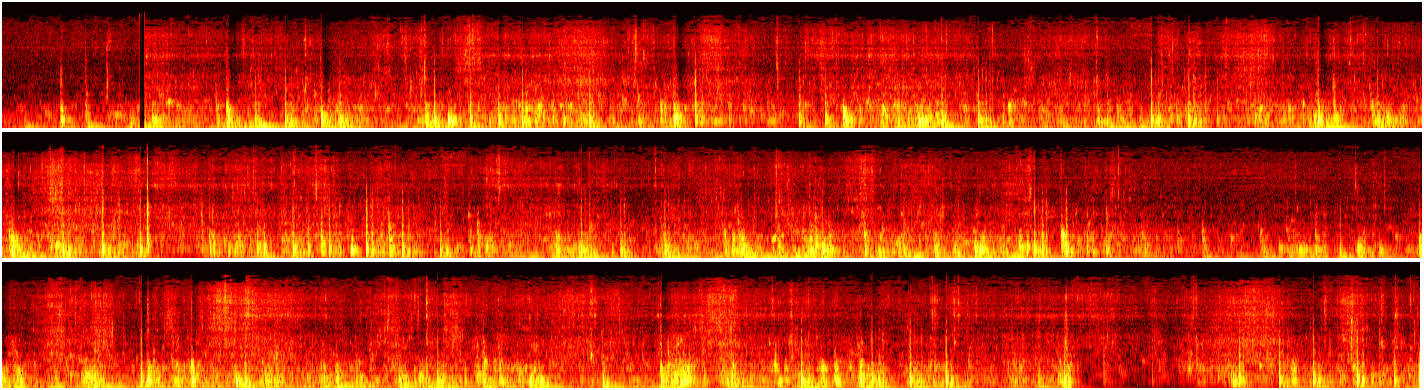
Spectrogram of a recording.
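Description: Sea water sloshing and splashing against a fishing kayak's hull on choppy water, with paddle strokes, heard as a continuous uneven wash with many small irregular splashes.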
